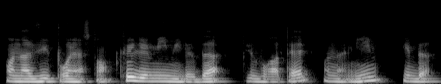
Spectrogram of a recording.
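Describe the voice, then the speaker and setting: A man teaching a lesson step by step, patient, and repeating words slowly so they can be copied. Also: mid-range voice, creaky, narrow, tinny audio. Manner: slow, patient, repeats words to model pronunciation.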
